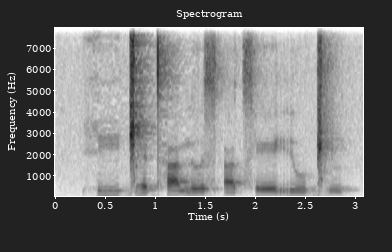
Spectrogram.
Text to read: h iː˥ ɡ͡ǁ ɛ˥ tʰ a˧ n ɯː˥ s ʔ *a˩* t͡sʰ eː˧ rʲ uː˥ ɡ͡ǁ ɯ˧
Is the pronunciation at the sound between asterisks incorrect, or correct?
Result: correct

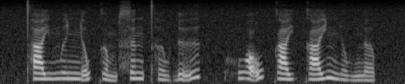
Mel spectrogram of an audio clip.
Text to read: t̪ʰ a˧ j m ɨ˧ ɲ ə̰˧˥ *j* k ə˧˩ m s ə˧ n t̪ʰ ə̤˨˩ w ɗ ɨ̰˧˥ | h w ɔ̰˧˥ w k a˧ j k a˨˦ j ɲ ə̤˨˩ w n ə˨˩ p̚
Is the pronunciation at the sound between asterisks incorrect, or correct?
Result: incorrect: w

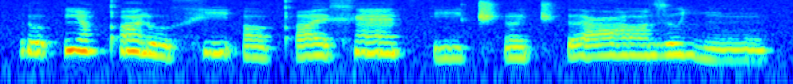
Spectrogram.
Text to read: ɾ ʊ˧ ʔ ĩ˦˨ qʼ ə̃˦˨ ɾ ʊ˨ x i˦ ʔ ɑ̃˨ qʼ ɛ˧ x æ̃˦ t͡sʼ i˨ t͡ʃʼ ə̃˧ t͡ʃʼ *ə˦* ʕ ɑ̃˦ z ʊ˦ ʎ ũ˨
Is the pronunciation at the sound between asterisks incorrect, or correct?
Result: correct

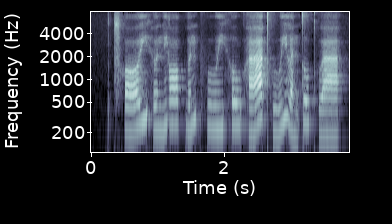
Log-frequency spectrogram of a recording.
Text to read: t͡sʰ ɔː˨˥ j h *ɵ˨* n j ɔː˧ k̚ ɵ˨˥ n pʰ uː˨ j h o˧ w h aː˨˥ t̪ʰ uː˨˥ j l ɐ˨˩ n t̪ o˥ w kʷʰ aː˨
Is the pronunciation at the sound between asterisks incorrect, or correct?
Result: correct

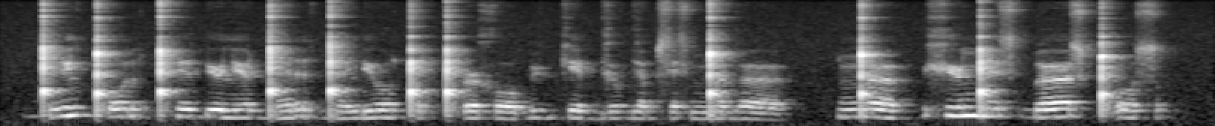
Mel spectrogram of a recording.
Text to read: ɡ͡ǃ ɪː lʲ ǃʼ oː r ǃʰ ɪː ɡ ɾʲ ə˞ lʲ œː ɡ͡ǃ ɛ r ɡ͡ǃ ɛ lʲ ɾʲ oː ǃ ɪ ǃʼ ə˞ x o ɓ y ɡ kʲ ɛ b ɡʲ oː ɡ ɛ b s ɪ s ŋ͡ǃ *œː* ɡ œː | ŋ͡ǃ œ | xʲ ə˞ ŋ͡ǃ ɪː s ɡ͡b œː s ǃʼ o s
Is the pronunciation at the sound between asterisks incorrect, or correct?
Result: incorrect: œ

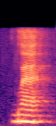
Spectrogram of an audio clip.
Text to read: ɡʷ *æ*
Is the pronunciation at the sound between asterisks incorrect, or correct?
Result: correct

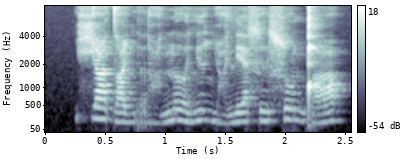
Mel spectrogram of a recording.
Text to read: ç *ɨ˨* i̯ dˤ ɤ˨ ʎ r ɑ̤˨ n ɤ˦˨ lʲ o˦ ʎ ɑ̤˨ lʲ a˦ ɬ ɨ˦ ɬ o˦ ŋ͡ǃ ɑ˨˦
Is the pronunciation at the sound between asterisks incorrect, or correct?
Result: incorrect: ɨ˦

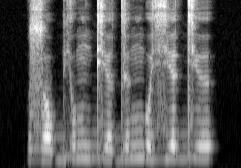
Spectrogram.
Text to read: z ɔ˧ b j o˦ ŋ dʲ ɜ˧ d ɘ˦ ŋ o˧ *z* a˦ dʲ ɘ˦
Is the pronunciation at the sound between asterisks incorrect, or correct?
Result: incorrect: zʲ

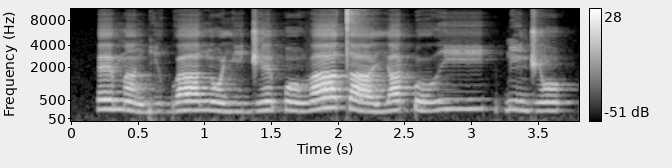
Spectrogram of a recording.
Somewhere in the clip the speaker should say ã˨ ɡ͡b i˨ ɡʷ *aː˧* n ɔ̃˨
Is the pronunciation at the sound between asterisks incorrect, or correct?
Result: correct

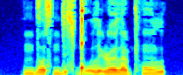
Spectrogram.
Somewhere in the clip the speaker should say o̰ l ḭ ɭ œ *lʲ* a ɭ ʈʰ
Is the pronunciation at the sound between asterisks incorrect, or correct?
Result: incorrect: l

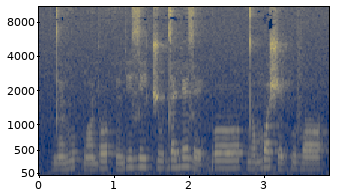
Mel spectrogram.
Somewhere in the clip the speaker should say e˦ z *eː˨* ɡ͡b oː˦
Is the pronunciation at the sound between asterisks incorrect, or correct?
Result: correct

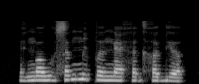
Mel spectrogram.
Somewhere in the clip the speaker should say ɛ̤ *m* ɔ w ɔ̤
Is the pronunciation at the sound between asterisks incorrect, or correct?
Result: incorrect: ŋ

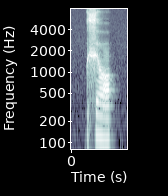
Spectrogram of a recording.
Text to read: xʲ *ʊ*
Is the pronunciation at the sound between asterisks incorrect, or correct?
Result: incorrect: ɔ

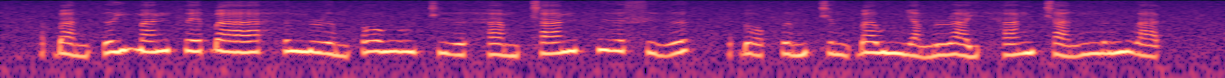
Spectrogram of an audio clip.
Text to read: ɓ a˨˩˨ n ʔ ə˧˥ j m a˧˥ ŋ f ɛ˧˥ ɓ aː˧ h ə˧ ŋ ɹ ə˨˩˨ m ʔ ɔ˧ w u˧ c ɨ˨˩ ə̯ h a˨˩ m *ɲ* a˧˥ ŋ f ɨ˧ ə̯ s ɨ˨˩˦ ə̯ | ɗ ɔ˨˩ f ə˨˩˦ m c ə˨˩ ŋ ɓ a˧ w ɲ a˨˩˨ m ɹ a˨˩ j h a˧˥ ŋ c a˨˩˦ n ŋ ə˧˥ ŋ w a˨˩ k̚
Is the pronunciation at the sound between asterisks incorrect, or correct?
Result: incorrect: c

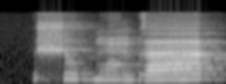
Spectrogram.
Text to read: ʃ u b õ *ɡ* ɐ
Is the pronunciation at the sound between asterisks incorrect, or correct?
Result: correct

